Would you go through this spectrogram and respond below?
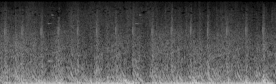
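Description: Rapid gunfire in the survival shooter 20 Minutes Till Dawn, a loud, dense stream of quick repeated shots crackling without pause, layered and steady throughout, with no voices.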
